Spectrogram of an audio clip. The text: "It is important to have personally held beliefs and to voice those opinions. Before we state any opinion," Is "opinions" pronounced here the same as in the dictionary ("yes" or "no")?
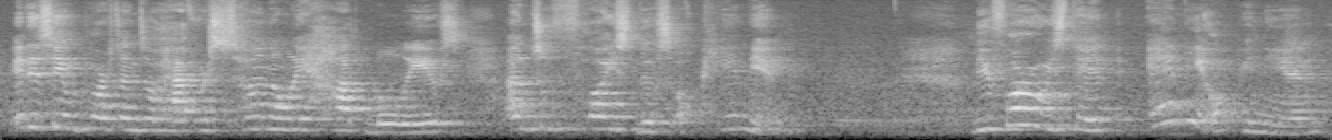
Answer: no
